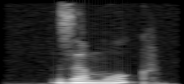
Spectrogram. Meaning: 1. lock (fastener that opens with a key, or part of a firearm) 2. keystone 3. clasp, fastener
- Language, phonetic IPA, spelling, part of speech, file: Russian, [zɐˈmok], замок, noun, Ru-замок.ogg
